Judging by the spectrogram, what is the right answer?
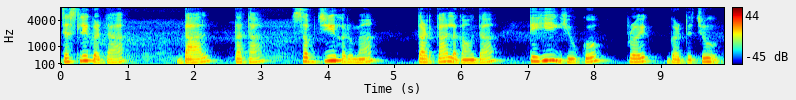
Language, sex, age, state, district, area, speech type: Nepali, female, 60+, West Bengal, Darjeeling, rural, spontaneous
